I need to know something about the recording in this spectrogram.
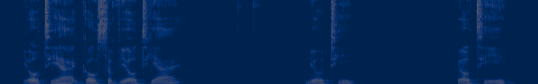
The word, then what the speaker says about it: Yotei: Yotei. Yotei, Ghost of Yotei.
